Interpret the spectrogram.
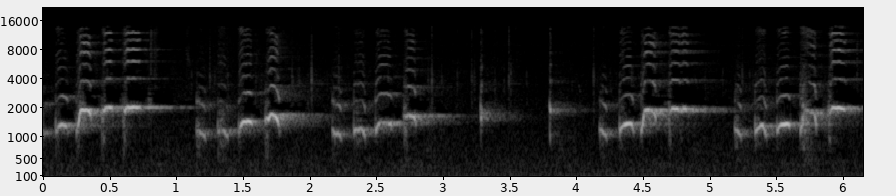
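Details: Pet cockatiel whistling repeated phrases that climb in pitch and end on a held note, the pattern recurring about once a second with brief pauses.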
